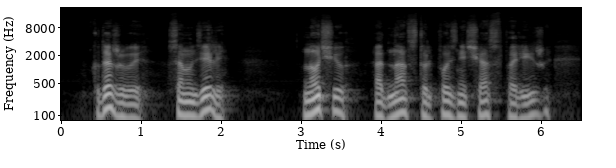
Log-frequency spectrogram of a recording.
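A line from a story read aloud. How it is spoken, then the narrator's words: Calm question. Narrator (Russian): Спокойно спросил он еще раз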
